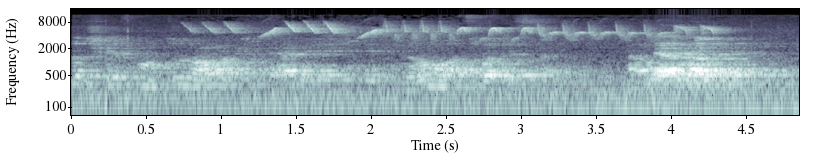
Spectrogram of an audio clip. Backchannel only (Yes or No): Yes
